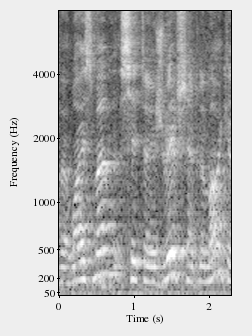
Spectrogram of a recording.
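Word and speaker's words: Weizmann: de ouismans si vousensez si vous parlez du W mais souvent on le prononce avec le V alors wisem c'est un juif simplement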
